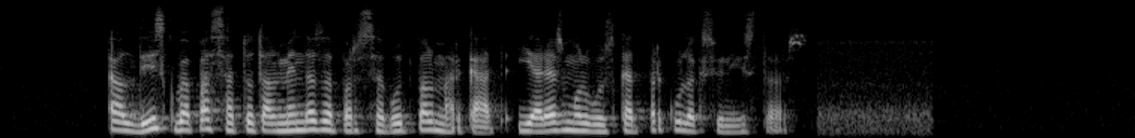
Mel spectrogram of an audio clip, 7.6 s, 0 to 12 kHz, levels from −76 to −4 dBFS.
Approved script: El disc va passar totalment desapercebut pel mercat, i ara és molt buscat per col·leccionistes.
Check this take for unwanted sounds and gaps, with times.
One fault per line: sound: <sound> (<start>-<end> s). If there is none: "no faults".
no faults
